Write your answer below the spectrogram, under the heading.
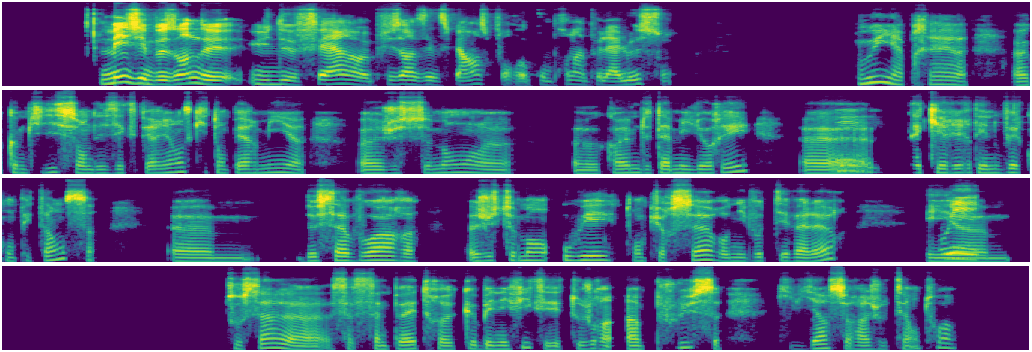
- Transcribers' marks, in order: none
- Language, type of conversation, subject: French, podcast, Comment les réseaux sociaux influencent-ils nos envies de changement ?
